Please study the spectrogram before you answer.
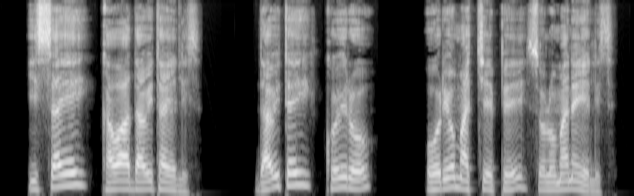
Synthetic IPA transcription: ʔɪsːɐjɛjkɐwaːd̪ɐwɪt̪ɐjɛlɪs | d̪ɐwɪt̪ɛjkɔjɪɾɔ | oːɾɪjɔmɐt͡ʃːeːpːɛsɔlɔmɐnɛjɛlɪs

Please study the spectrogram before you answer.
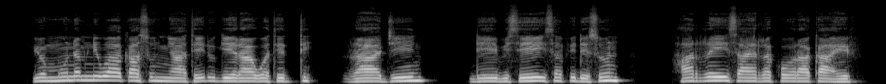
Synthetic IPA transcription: jɔmːuːnɐmnɪwaːkʼaːsʊnɲaːt̪eːᶑʊɡeːɾaːwːɐt̪ɛt̪ːɪ | ɾaːd͡ʒiːn | d̪e̞ːbɪse̞ːɪsɐfɪd̪ɛsʊn | hɐrːeːɪsaːɪrːɐko̞ːɾaːkaːʔe̞ːf

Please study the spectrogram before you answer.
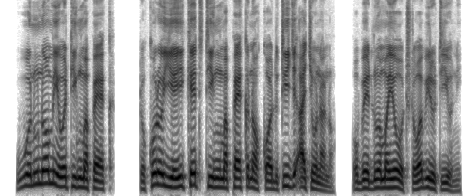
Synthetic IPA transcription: wonunɔmɪjɔwatiŋmapɛk | tɔkoɾojeikettiŋmapɛknɔkɔdtid͡ʒa̰t͡ʃʊna̰nɔ̰ | obednwamajottɔwabiɾotijo̰ni

